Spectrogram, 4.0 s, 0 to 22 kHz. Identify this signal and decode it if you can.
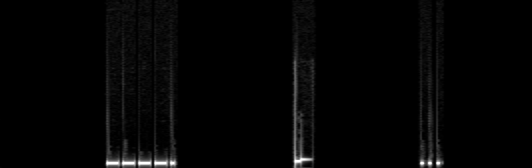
Morse code, heard as a keyed tone, about 39 wpm, 700 Hz. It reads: 9 S
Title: Single Character (Letter:Number:Punctuation:Prosign) 40wpm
